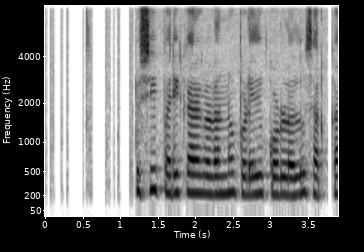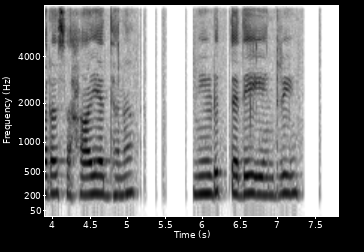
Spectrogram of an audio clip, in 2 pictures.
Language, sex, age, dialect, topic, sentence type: Kannada, female, 18-24, Central, agriculture, question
